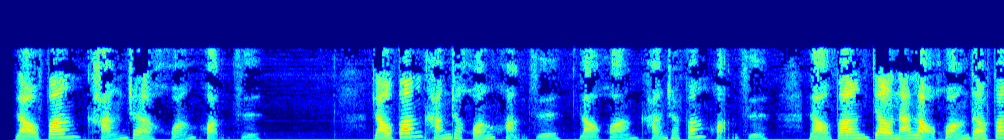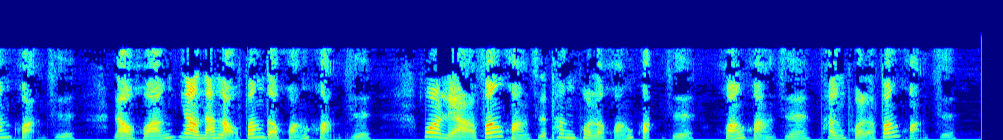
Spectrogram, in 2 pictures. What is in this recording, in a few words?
chinese tongue twister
